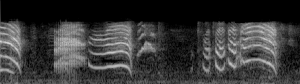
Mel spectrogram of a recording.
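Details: Emergency calls from a pet Indian ringneck parakeet: a rapid run of strident, harmonic squawks, some sweeping up and down, clustered in two noisy bursts with a brief pause between.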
